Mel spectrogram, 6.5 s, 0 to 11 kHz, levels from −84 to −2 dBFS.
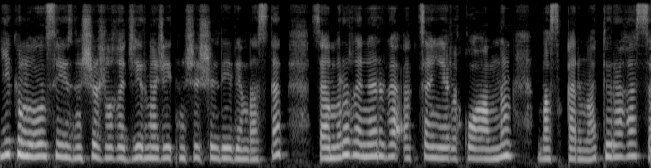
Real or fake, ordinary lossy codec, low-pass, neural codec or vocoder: fake; none; 9.9 kHz; codec, 44.1 kHz, 2.6 kbps, SNAC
